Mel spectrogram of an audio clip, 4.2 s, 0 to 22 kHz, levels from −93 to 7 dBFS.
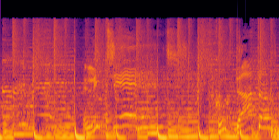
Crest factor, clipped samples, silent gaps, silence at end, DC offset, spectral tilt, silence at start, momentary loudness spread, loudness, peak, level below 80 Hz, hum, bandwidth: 12 dB; under 0.1%; none; 0 s; under 0.1%; -4 dB/octave; 0 s; 3 LU; -12 LUFS; 0 dBFS; -16 dBFS; none; 14 kHz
